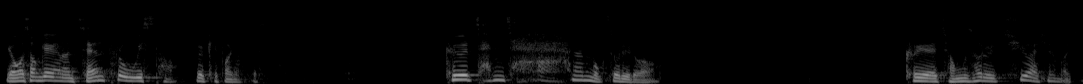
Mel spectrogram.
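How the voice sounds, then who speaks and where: Mellow-voiced male pastor preaching. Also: on the high side, expressive, measured pace, long pauses. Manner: storytelling, acting out quoted lines with shifting loudness. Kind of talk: sermon.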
